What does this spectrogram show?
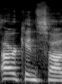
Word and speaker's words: Arkansas: Well, it's Illinois, but no, that's not it's Arkansas. That That's the S at the end.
